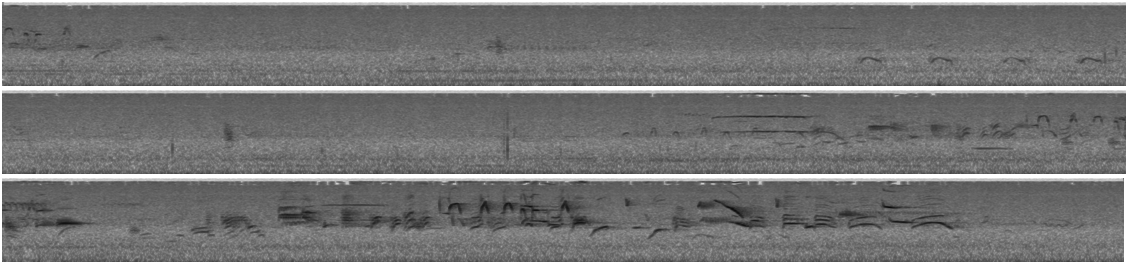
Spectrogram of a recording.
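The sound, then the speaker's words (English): A song sparrow sings in bursts of bright chirps and trills, picking up in the second half over a steady low outdoor rumble. “Song sparrow.”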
